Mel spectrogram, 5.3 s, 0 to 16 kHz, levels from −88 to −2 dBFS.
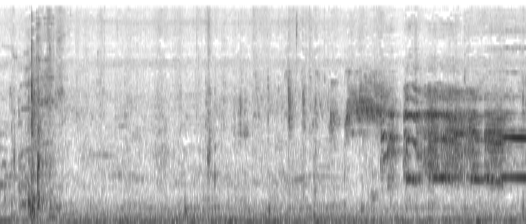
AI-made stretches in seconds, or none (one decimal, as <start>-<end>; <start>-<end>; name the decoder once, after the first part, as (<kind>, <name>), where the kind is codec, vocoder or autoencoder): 1.1-3.5 (vocoder, BigVGAN v2)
